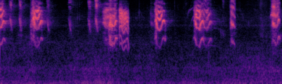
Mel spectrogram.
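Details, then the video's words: Calling female Double-collared Seedeater trying to excite a male: strong high, slurred chirps roughly every second, mixed with short sharp ticks and faint low background noise. "FÊMEA DE COLEIRO QUENTE CHAMANDO MUITO FOGOSA E PIANDO"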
